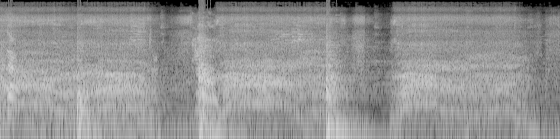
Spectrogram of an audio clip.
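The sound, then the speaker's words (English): A creature knocks over boxes, giving several heavy crashing thuds over a low rumbling, scraping background. The sharp impacts are spaced a second or so apart. “It's knocking over all the boxes to get to us.”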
